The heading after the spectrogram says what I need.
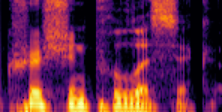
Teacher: K at the end, an accent on the second syllable.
